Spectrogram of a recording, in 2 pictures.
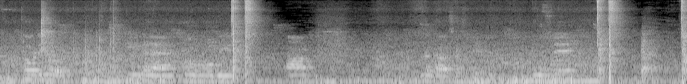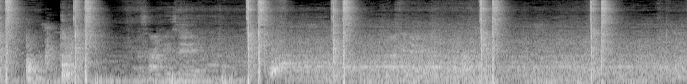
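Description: A pneumatic staple gun fires with sharp, repeated snaps.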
